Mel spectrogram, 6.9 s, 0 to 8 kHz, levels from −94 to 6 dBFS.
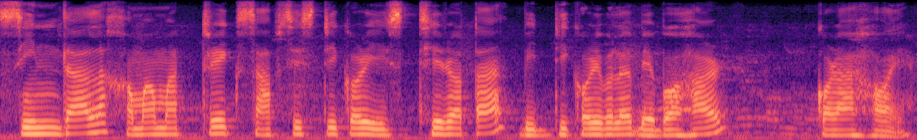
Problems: constant background noise, background conversations at intervals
